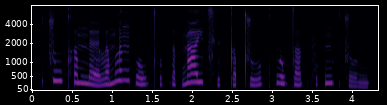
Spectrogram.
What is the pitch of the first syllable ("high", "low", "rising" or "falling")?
high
